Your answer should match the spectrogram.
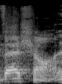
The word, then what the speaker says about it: Vachon: His full name is Rogatin Vachon, another French name.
